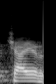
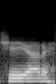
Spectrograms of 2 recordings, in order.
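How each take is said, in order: First: The vowel sounds like 'eye'. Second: The vowel sounds like 'air'. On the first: The speaker calls it wrong. "तो ये गलत है।" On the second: The speaker calls it right. "आपको इसको एयर से उच्चारण करना है"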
